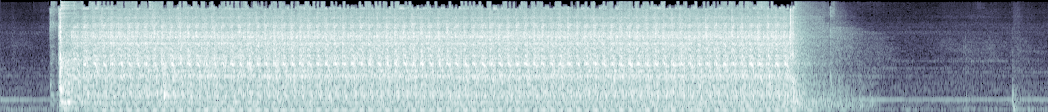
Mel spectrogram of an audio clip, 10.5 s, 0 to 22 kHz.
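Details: Steiner 230 with Kubota gas engine, bought cheap and neglected, after drying water off the coil that had been shorting spark: steady starter cranking about four turns a second for seven seconds that never catches; cranks but won't start.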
